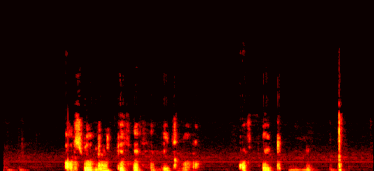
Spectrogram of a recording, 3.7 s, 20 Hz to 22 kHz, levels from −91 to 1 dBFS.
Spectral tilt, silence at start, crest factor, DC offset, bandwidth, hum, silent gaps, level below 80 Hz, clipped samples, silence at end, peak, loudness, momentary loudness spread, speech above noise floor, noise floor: -5.5 dB/octave; 0.65 s; 26 dB; under 0.1%; 9 kHz; none; none; -68 dBFS; under 0.1%; 0.35 s; 0 dBFS; -25 LUFS; 18 LU; 37 dB; -61 dBFS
